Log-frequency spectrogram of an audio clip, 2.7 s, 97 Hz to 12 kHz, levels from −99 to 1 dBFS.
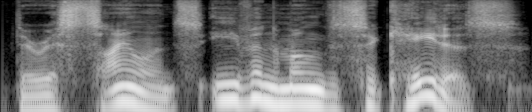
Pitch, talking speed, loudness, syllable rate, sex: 125 Hz, 160 wpm, -15 LUFS, 5.8 syllables/s, male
